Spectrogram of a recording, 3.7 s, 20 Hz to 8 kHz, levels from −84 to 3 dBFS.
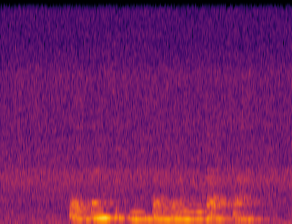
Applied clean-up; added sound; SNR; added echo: none; Water; 17 dB; reverberation time 1.0 s.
